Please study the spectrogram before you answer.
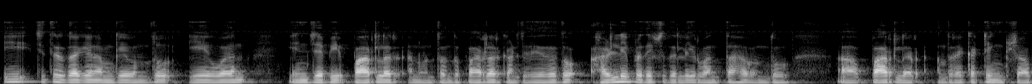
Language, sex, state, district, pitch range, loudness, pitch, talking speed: Kannada, male, Karnataka, Mysore, 95-100 Hz, -20 LUFS, 100 Hz, 115 wpm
